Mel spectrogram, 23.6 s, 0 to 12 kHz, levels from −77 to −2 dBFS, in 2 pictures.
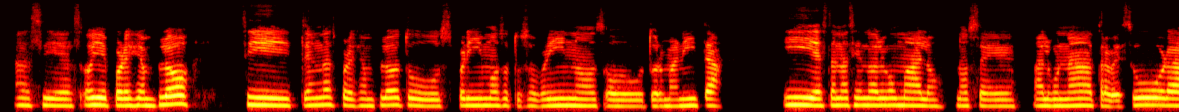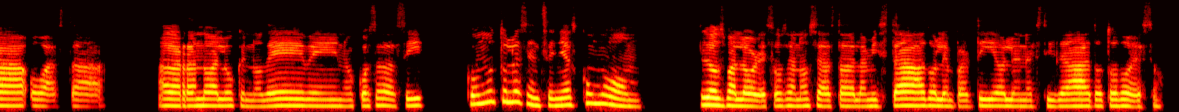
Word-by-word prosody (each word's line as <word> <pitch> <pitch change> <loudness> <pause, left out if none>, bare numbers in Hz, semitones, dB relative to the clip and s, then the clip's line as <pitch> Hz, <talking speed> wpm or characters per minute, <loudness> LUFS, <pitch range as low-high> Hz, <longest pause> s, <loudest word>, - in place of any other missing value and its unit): Así 215 -1 -1
es. 200 0 -3
Oye, 220 0 +6
por 210 +1 +3
ejemplo, 215 +4 +4 0.5
si 220 -3 +4
tengas, 220 +2 0
por 215 0 -2
ejemplo, 205 +2 -1
tus 190 -4 -2
primos, 210 -1 0
o 205 - -3
tus 190 -2 -12
sobrinos 200 0 0
o 185 -1 -1
tu 190 +2 -5
hermanita, 195 +1 -1 0.6
y 225 -1 +5
están 215 +1 +2
haciendo 215 0 0
algo 215 0 +2
malo, 205 -4 -1
no 200 -1 -4
sé, 190 -1 -4
alguna 200 +1 +1
travesura, 205 +1 +2
o 195 -1 -3
hasta 180 0 -8 0.5
agarrando 200 0 +1
algo 200 0 -1
que 195 - -7
no 180 0 -7
deben 195 -1 -1
o 185 - -9
cosas 195 +3 -3
así, 205 +2 -2 0.4
¿cómo 275 +5 0
tú 320 +1 -2
les 310 -3 -1
enseñas, 215 -1 0
como 225 -9 -1 0.6
los 220 -2 +5
valores? 190 -3 +2
O 195 - -2
sea, 195 -1 -3
no 195 +1 -2
sé, 200 0 -2
hasta 185 0 -1
la 185 - -3
amistad, 205 +2 +2
o 205 - +2
la 195 -1 +1
empatía, 185 +2 -3
o - - 0
la 190 -1 -2
honestidad 190 +1 -1
o 190 - -1
todo 195 0 0
eso. 180 +1 -7
200 Hz, 150 wpm, -20 LUFS, 190-215 Hz, 0.6 s, Oye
